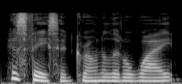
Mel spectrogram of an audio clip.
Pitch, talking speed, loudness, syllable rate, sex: 170 Hz, 230 wpm, -16 LUFS, 5.3 syllables/s, female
